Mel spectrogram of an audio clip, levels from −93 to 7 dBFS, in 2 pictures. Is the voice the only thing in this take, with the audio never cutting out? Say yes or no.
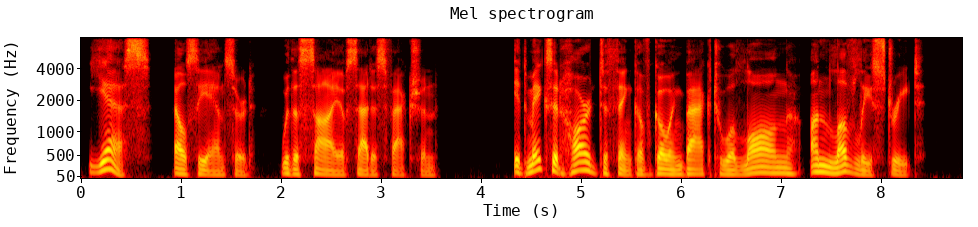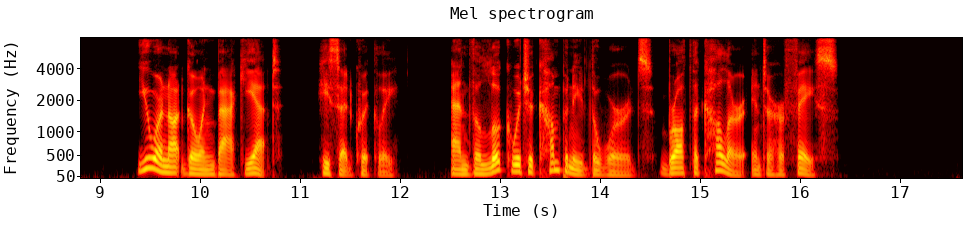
yes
